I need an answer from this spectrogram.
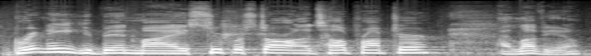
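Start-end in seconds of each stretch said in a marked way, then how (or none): none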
